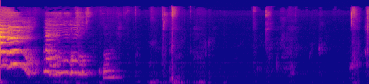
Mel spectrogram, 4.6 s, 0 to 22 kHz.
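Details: Puppies 22 days old, drinking milk from a bottle, give a high, whining squeal with rich overtones that slides downward, then a second, lower whine that falls away over about a second and a half, followed by faint soft shuffling noises.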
